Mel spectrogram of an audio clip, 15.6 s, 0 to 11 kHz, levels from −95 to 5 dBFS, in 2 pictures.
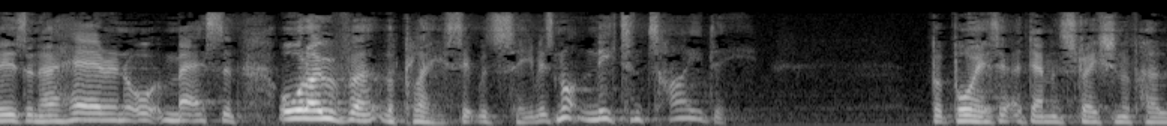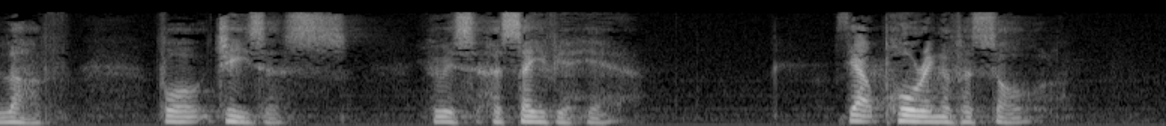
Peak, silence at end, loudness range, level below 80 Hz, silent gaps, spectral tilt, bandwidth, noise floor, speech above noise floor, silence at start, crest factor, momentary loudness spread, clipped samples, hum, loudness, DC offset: -4 dBFS; 0.9 s; 10 LU; -68 dBFS; none; -5 dB/octave; 8 kHz; -66 dBFS; 39 dB; 0 s; 26 dB; 15 LU; under 0.1%; none; -27 LUFS; under 0.1%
